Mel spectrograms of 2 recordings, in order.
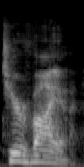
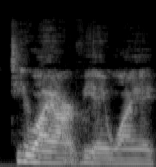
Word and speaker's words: Tyrvaya: How do you pronounce the name of it? It's a tough name, but it's actually pretty simple. Tyrvaya, Tyrvaya.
